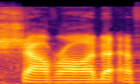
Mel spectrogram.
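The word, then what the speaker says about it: Syaoran: Yeah, I was just gonna say with that one, I was just correcting you on the fact that it was Sauron for the pronunciation of the name, and it was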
